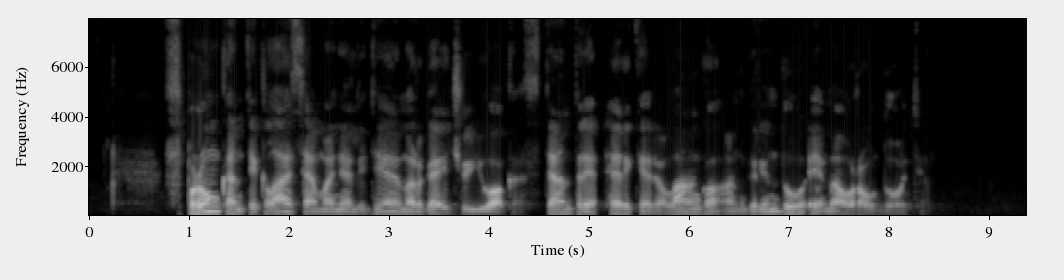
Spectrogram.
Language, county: Lithuanian, Vilnius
